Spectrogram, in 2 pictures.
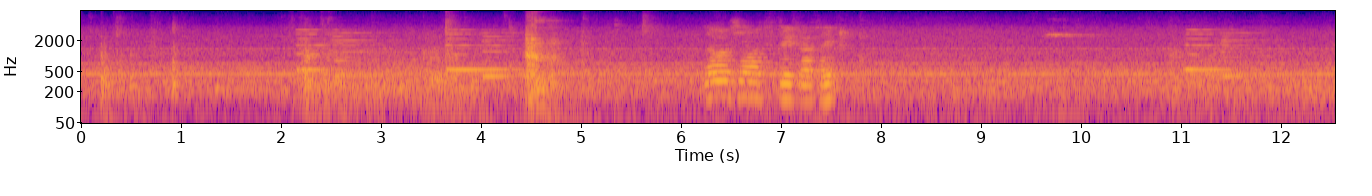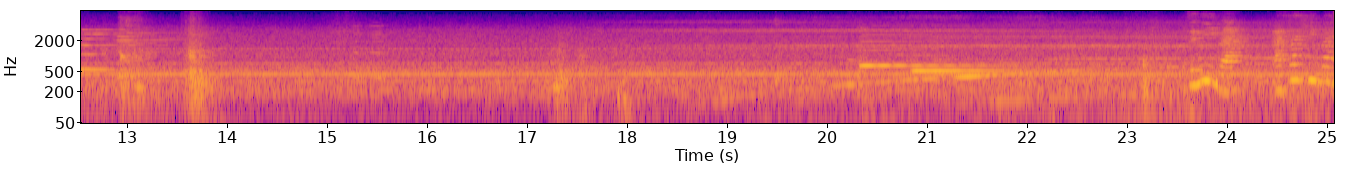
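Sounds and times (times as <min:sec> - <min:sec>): rail noise: 0:00.0 - 0:25.0.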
